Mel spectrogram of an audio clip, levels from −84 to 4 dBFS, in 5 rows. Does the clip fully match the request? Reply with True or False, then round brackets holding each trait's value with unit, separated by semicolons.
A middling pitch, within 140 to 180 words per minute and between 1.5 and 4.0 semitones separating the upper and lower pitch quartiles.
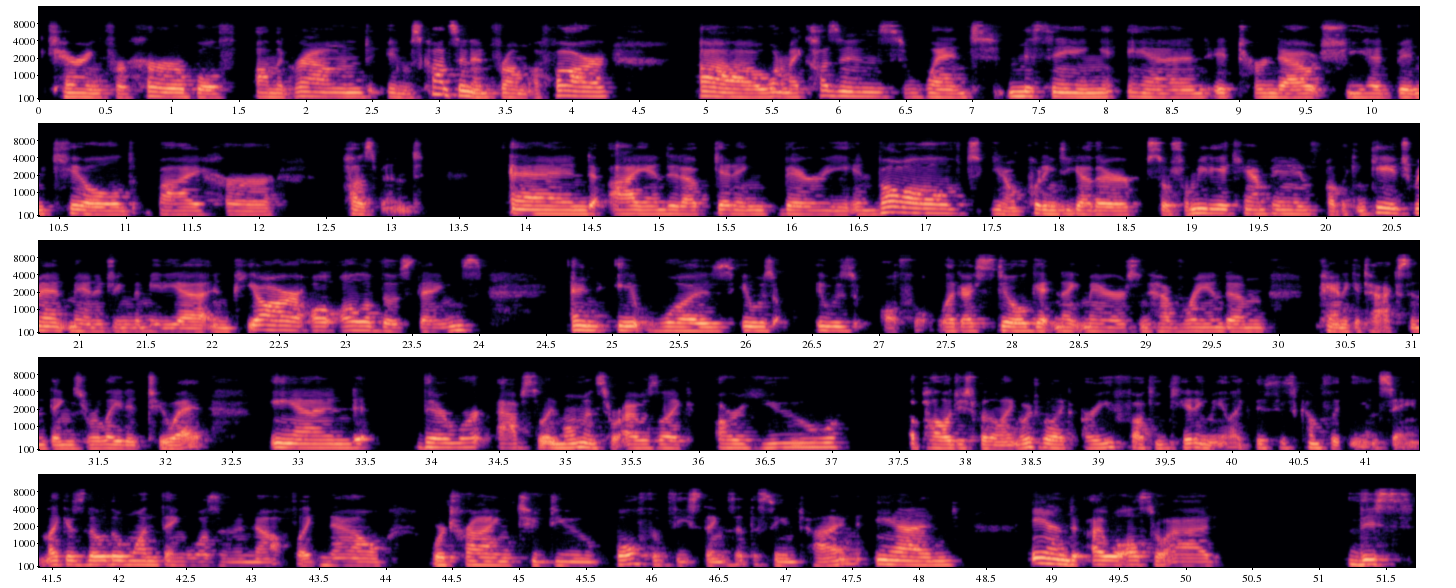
True (150 Hz; 155 wpm; 2.7 semitones)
